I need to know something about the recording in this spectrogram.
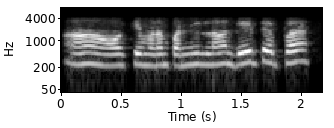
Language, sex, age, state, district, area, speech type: Tamil, female, 18-30, Tamil Nadu, Thoothukudi, rural, conversation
